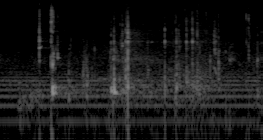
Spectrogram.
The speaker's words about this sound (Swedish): Jag tror jag ska ta en liten klunk vatten.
